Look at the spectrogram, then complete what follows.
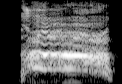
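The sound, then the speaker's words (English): A single sustained high-pitched vocal screech, loud, holding steady for over a second before cutting off abruptly, with no talking around it. “Yours could be, like, a screech or a scream for dear life.”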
